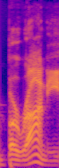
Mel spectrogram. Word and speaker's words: Barani: I just call it a It's a So, Bari or Barani is three syllables and you say it like it's two syllables.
